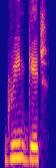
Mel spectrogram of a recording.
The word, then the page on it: greengage: Indian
